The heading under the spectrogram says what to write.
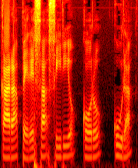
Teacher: La R suave, vamos a decir, en posición intervocálica y después de consonantes como B, C, D, F, G, K, T.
